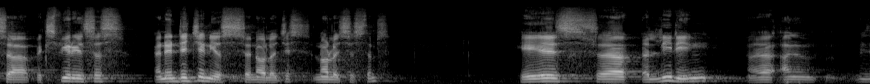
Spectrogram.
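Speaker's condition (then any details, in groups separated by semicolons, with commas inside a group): No condition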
